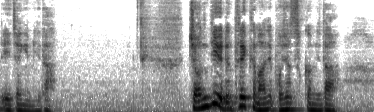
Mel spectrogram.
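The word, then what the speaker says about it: John Deere: 그래서 발음은 존 디어 디어 똑같지만은 사실은 사슴은 아닙니다.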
